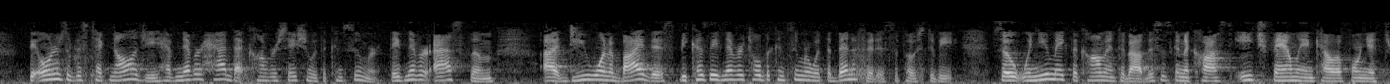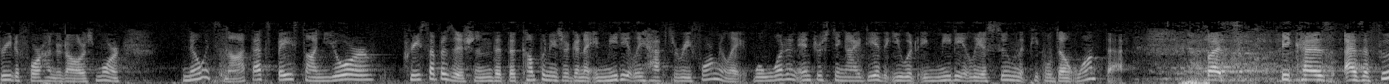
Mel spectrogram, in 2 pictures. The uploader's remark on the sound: This program was recorded in front of a live audience at The Commonwealth Club of California in San Francisco on October 25, 2012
